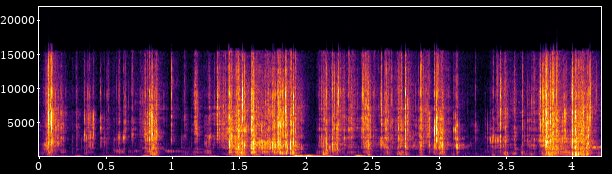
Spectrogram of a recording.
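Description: Tearing open a Pokemon card booster pack: a crinkly, crackling foil rip made of many rapid bursts that swell and fade for several seconds, with no voices.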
